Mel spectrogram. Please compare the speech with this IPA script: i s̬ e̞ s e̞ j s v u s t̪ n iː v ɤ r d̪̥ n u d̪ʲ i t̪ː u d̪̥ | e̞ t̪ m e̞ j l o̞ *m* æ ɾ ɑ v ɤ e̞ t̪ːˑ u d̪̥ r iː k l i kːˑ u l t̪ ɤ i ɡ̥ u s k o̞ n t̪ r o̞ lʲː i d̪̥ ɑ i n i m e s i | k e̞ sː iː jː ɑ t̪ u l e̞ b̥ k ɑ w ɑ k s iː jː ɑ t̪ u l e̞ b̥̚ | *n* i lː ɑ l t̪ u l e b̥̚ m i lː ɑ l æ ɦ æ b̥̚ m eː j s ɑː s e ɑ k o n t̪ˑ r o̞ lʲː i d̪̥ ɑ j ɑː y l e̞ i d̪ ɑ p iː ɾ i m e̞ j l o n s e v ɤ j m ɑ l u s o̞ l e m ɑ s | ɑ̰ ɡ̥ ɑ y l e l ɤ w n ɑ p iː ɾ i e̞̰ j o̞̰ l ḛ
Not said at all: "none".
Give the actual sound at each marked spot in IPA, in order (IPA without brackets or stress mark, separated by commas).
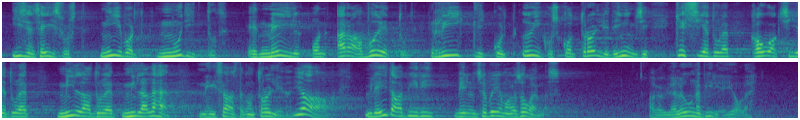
n, m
